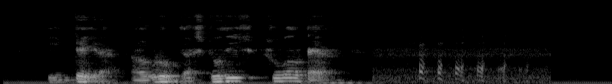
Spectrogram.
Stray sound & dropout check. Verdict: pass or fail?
fail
